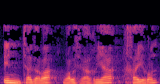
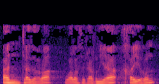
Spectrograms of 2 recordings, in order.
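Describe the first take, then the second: First: The first word begins with an 'i' vowel. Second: The first word begins with an 'a' vowel. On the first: The clause is the answer to a condition. "وبكسرها" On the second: The clause is the predicate of the sentence. "ضبطت بفتح الهمزة"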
